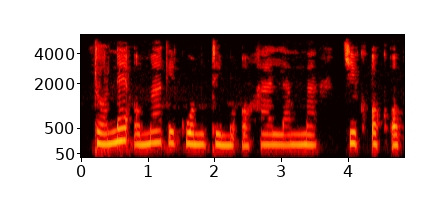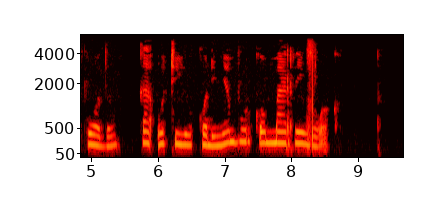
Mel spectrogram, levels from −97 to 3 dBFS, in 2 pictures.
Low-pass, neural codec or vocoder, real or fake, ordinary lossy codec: 5.4 kHz; none; real; none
